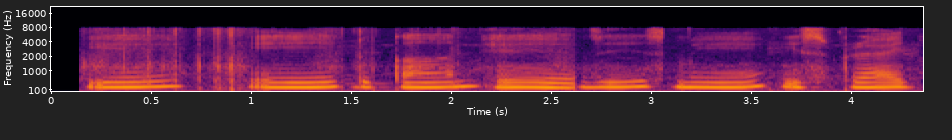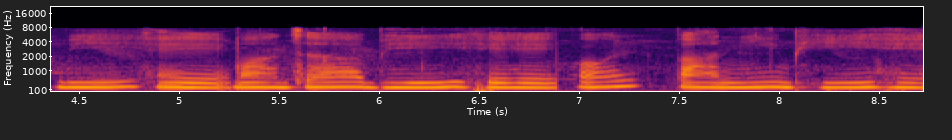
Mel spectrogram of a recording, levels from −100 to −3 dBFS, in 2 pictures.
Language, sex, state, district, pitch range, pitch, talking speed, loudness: Hindi, female, Rajasthan, Churu, 220-235 Hz, 225 Hz, 105 wpm, -29 LUFS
